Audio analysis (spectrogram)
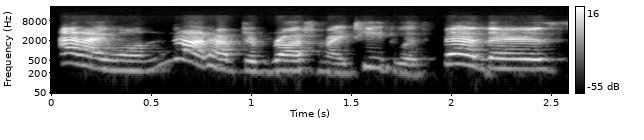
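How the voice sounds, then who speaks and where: Old grandfather acted by a woman, storybook. Grumbly yet jokey, exaggerated, very lively intonation. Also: sits high, normal speed, exaggerated voice. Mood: comic grumbling. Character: grumbling, joking old grandfather, exasperated but good-humoured. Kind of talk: storybook character voice. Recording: dull lo-fi recording.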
